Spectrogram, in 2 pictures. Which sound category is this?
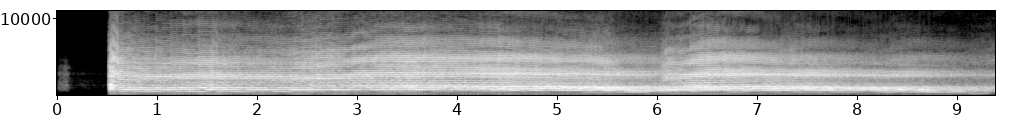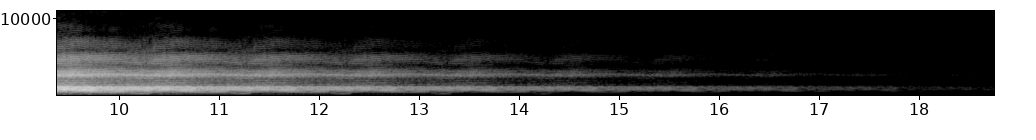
Speech > Other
